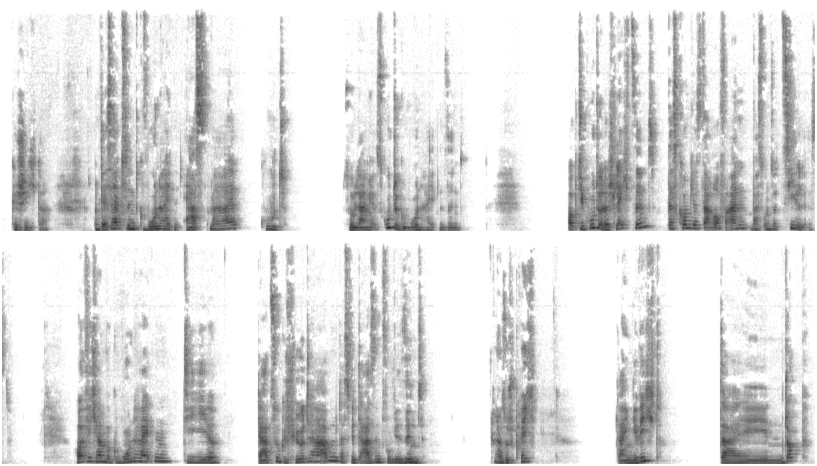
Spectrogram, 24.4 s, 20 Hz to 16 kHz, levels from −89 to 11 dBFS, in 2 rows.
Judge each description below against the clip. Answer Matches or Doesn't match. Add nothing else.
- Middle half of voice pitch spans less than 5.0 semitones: Doesn't match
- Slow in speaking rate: Matches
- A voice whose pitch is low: Doesn't match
